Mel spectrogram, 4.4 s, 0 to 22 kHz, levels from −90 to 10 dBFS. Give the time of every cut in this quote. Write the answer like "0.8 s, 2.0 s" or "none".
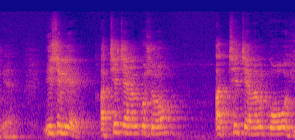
none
